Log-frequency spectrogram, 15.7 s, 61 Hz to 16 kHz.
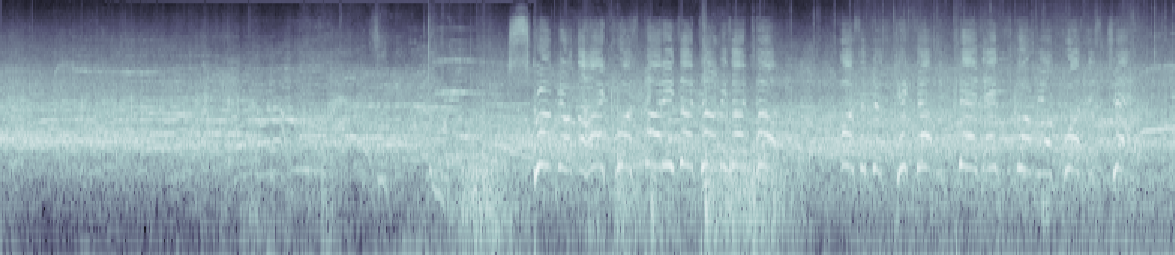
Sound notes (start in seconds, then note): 0.7 crowd cheering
